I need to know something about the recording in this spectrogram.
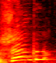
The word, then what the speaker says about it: jungle: continuant mes petits jungle même dans le mot jungle on entend le sang un pain fin j'ai première syllabe jeun la deuxième syllabe gleut dans le mot jungle on a le son un il ressemble et c'est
